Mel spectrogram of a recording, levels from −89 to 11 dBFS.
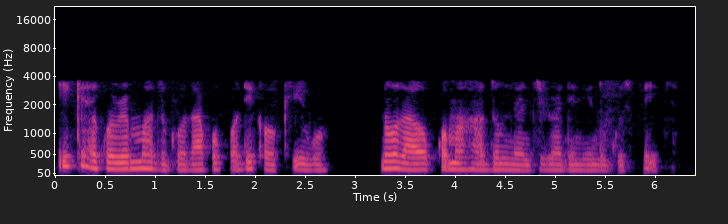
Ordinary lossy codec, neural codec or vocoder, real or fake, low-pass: none; none; real; 3.6 kHz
